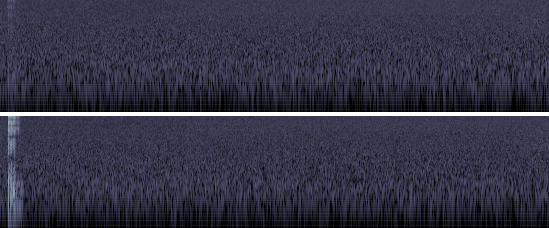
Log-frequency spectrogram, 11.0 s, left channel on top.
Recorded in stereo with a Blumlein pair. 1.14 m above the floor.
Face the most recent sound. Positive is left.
turn(degrees=-40)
